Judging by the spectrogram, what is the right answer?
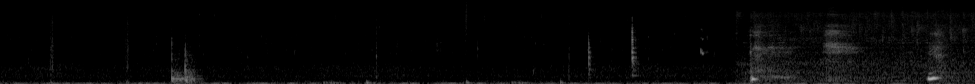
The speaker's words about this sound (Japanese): お湯は出るわね。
